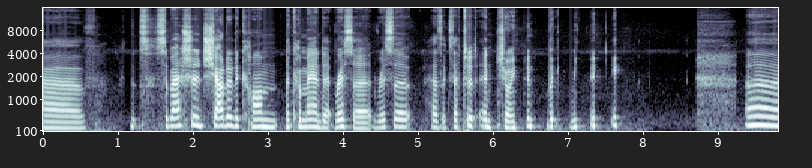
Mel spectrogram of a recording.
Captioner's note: laughing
